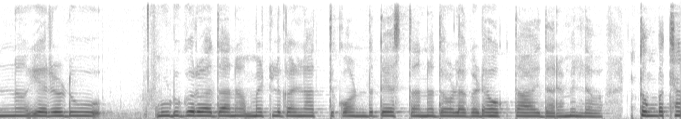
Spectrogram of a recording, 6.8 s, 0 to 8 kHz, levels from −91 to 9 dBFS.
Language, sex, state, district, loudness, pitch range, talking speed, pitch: Kannada, female, Karnataka, Mysore, -31 LUFS, 230-245 Hz, 125 wpm, 240 Hz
